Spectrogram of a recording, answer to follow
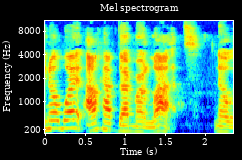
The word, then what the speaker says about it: Merlot: wine, and they say, you know what, I'll have the Merlot. No, it's Merlot, honey. Merlot It's pronounced Merlot, not for Merlot.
